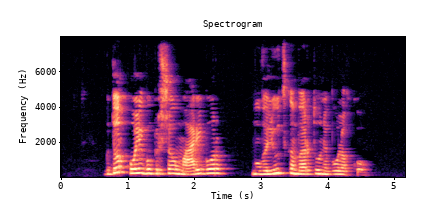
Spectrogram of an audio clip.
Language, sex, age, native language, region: Slovenian, female, 30-49, Slovenian, Central Slovenia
